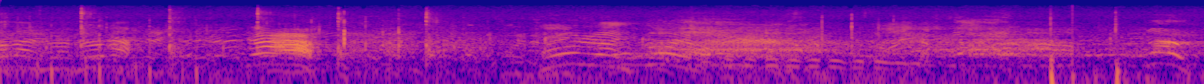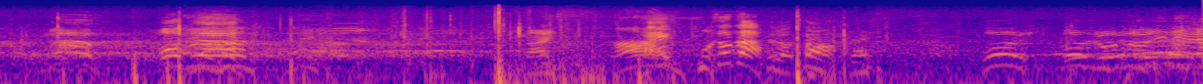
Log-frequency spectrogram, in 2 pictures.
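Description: Football players calling and shouting to each other on the pitch during play. A few sharp thuds of the ball being kicked come through, spread through the second half.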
